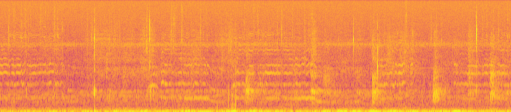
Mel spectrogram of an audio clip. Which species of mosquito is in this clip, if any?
Culex pipiens complex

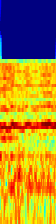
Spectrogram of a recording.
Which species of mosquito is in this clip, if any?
Aedes aegypti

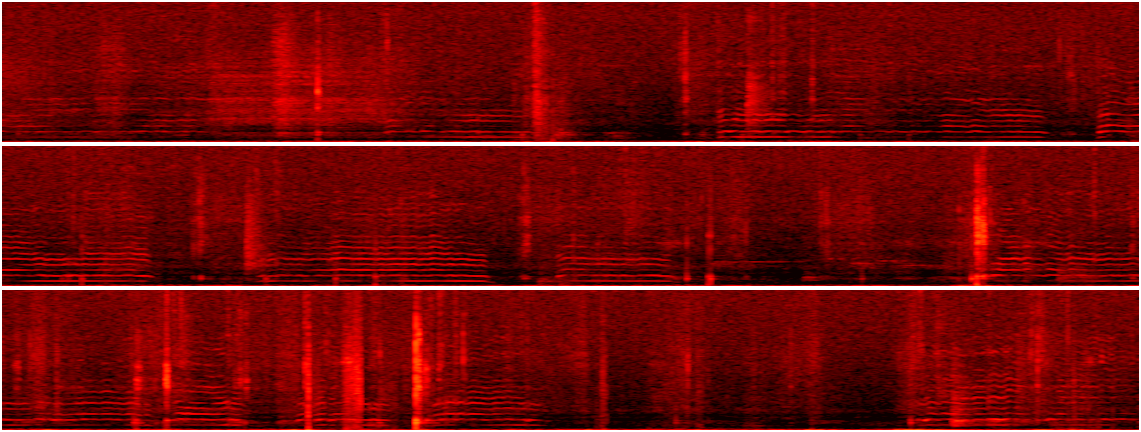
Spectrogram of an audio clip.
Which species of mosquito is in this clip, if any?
Mansonia africanus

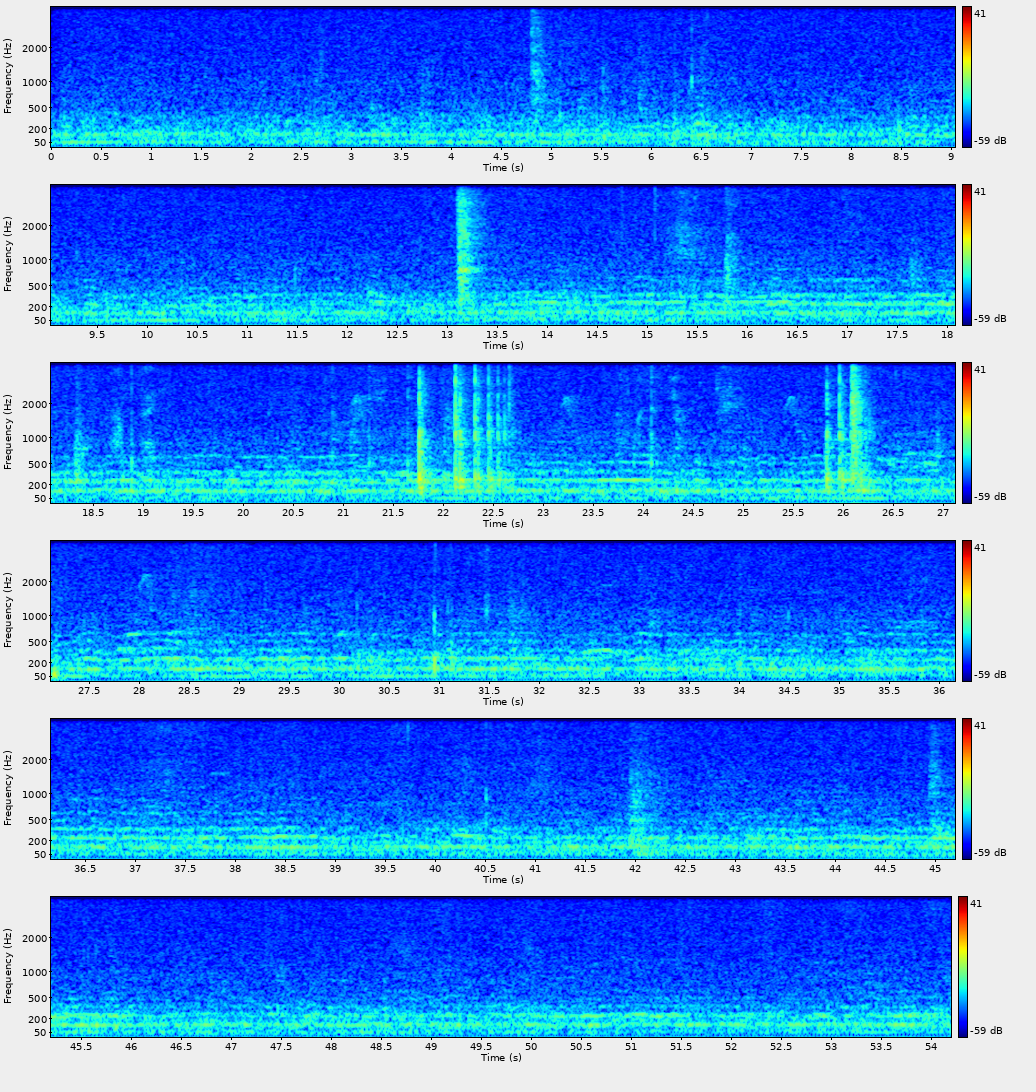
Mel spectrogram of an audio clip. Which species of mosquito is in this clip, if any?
no mosquito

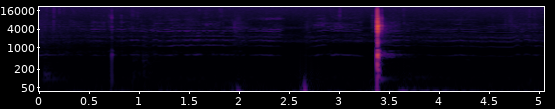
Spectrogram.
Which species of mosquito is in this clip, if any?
Culex pipiens complex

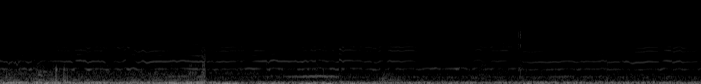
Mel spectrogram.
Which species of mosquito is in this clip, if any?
Culex quinquefasciatus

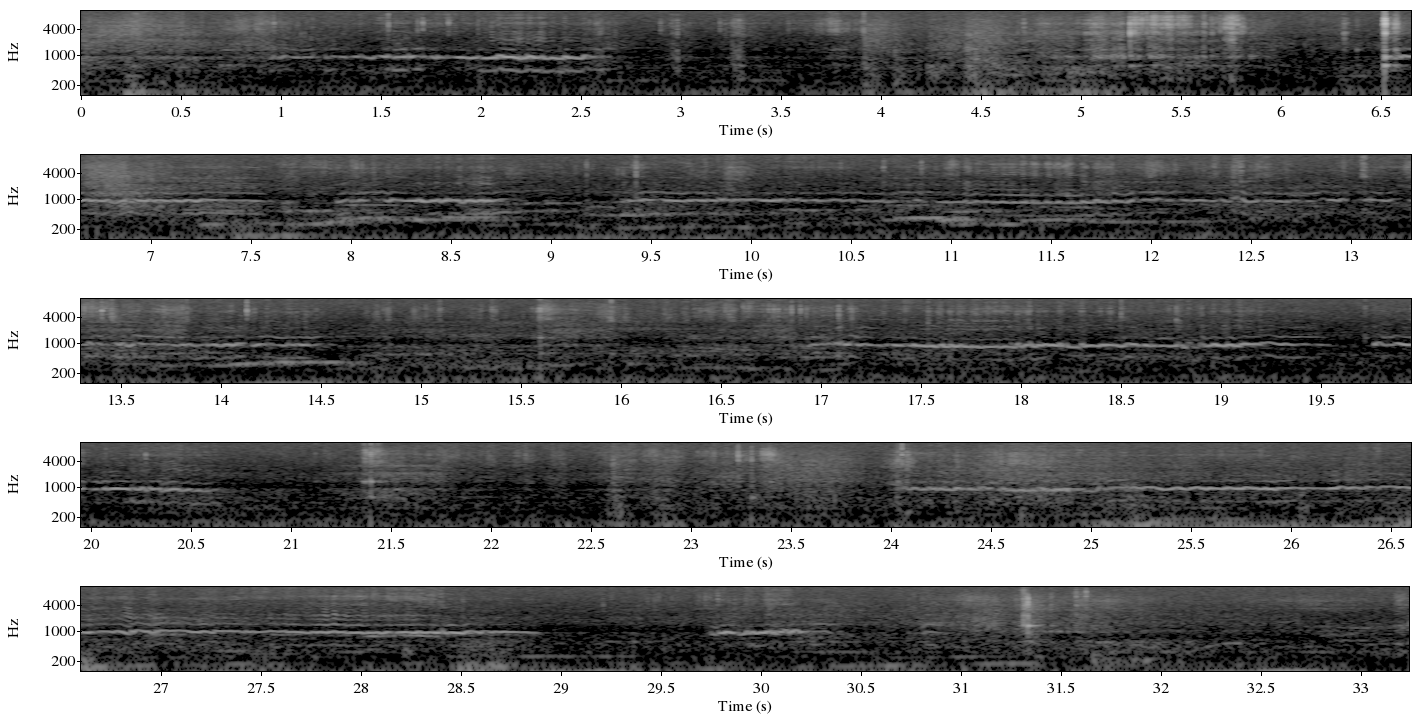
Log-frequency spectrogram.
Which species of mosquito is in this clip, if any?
Anopheles funestus s.s.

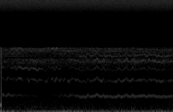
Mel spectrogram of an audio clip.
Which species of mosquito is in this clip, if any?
mosquito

